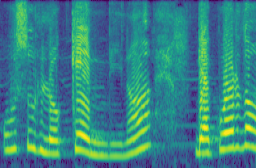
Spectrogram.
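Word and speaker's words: usus loquendi: Debemos notar también que muchas palabras bíblicas eran exclusivamente del de uso local y eso eh se se pronuncia usus lokendi, ¿no?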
